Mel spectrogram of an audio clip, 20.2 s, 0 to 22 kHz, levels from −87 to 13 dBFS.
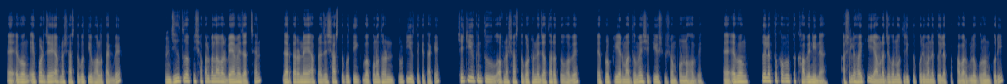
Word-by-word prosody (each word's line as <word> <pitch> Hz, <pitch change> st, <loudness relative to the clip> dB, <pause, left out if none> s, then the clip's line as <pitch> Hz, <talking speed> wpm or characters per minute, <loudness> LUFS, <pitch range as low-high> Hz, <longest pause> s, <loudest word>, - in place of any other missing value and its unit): অ্যা 95 Hz, -, +1 dB
এবং 120 Hz, +1 st, +5 dB, 0.2 s
এপর্যায়ে 130 Hz, +1 st, +2 dB
আপনার 125 Hz, -1 st, 0 dB
স্বাস্থ্যগতিও 115 Hz, 0 st, -1 dB
ভালো 105 Hz, 0 st, +1 dB
থাকবে। 105 Hz, +3 st, -1 dB, 0.9 s
উম 115 Hz, -, +2 dB
যেহেতু 150 Hz, +4 st, +3 dB
আপনি 155 Hz, 0 st, -4 dB
সকালবেলা 140 Hz, 0 st, 0 dB
আবার 135 Hz, -2 st, +2 dB
ব্যায়ামে 120 Hz, +2 st, +5 dB
যাচ্ছেন, 130 Hz, +9 st, -2 dB, 0.5 s
যার 115 Hz, 0 st, +3 dB
কারণে 125 Hz, 0 st, +4 dB, 0.2 s
আপনার 115 Hz, 0 st, -3 dB
যে 115 Hz, -, +1 dB
স্বাস্থ্যক্ষতিক 125 Hz, 0 st, -2 dB
বা 110 Hz, -, +2 dB
কোনো 120 Hz, +1 st, +1 dB
ধরণের 115 Hz, -3 st, +2 dB
ত্রুটিও 125 Hz, +2 st, 0 dB
থেকে 105 Hz, -3 st, -4 dB
থাকে? 100 Hz, +7 st, -3 dB, 0.5 s
সেটিও 165 Hz, +1 st, +2 dB
কিন্তু 145 Hz, -3 st, +1 dB, 0.3 s
আপনার 120 Hz, 0 st, 0 dB
স্বাস্থ্য 120 Hz, -1 st, -2 dB
গঠনে 115 Hz, +1 st, +2 dB
যথারথভাবে 110 Hz, -2 st, 0 dB, 0.4 s
অ্যা 110 Hz, -, 0 dB
প্রক্রিয়ার 120 Hz, 0 st, +2 dB
মাধ্যমে 110 Hz, +5 st, +2 dB
সেটিও 120 Hz, -2 st, -1 dB
সুসম্পন্ন 95 Hz, -4 st, -1 dB
হবে। 75 Hz, -2 st, -4 dB, 0.5 s
অ্যা 100 Hz, -, +1 dB
এবং 135 Hz, +1 st, +6 dB, 0.4 s
তৈলাক্ত 165 Hz, -1 st, +3 dB
খাবার 150 Hz, -2 st, 0 dB
তো -, -, -1 dB
খাবেনই 115 Hz, -2 st, +3 dB
না। 80 Hz, -, -1 dB, 0.4 s
আসলে 130 Hz, +8 st, -1 dB
হয় 130 Hz, +1 st, +3 dB
কি? 155 Hz, -, -3 dB
আমরা 110 Hz, +2 st, +1 dB
যখন 115 Hz, 0 st, +1 dB
অতিরিক্ত 115 Hz, +3 st, -4 dB
পরিমাণে 110 Hz, -1 st, +1 dB
তৈলাক্ত 105 Hz, -1 st, -2 dB
খাবারগুলো 100 Hz, 0 st, -1 dB
গ্রহণ 100 Hz, +2 st, +2 dB
করি, 100 Hz, +7 st, -1 dB
120 Hz, 165 wpm, -22 LUFS, 110-130 Hz, 0.9 s, এবং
